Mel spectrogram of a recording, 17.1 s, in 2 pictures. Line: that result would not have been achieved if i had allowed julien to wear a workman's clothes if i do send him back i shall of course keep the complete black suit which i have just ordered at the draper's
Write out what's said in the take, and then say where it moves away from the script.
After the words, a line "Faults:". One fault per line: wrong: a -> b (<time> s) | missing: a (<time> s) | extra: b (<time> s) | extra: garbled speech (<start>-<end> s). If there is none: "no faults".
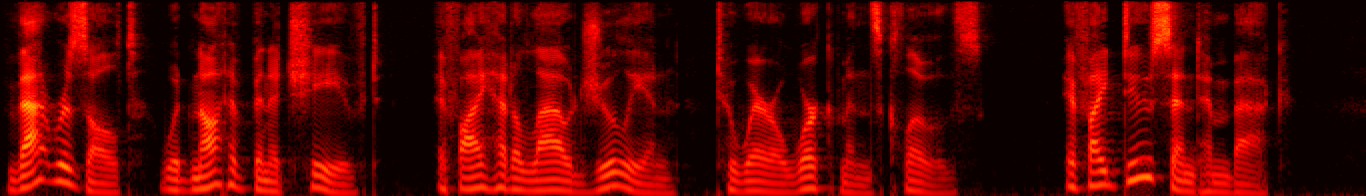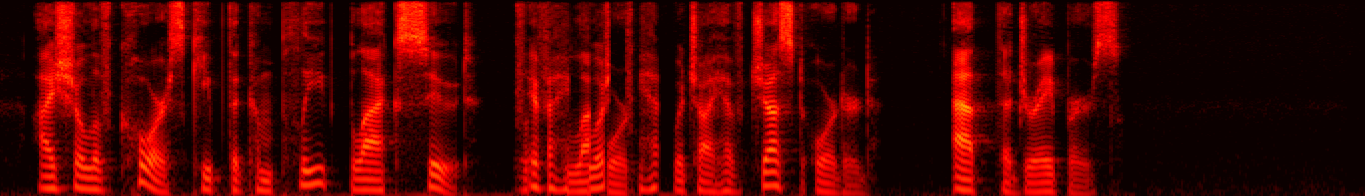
that result would not have been achieved if i had allowed julien to wear a workman's clothes if i do send him back i shall of course keep the complete black suit [garbled] which i have just ordered at the draper's
Faults:
extra: garbled speech (11.7-12.6 s)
